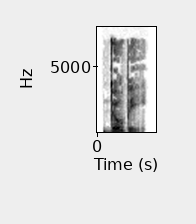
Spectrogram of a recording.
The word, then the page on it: dopy: British English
